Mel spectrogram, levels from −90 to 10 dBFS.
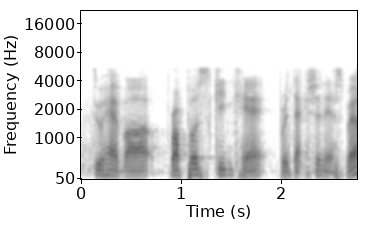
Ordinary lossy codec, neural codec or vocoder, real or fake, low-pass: MP3, 32 kbps; none; real; 5.4 kHz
